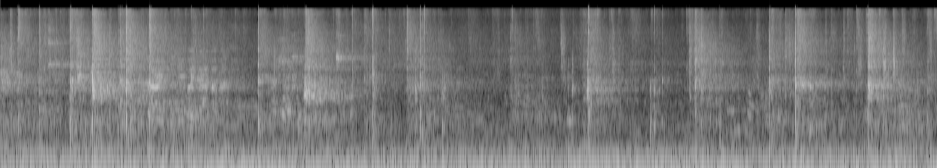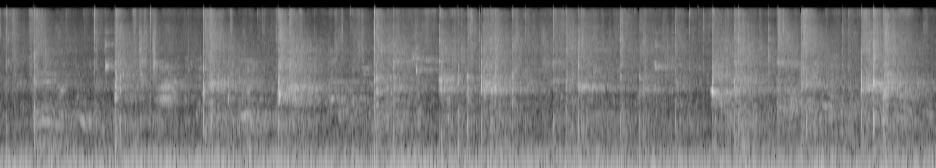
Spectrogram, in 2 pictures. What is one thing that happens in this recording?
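Players call out with voices echoing in a large indoor hall.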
